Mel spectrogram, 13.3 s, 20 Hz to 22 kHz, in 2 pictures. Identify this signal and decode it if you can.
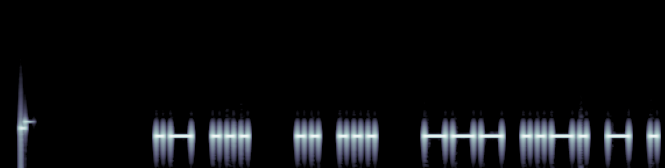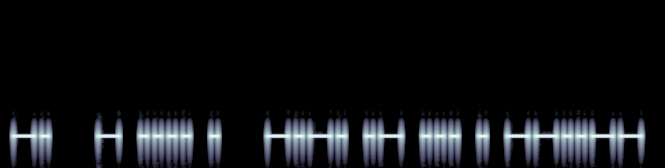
Morse code, heard as a keyed tone, about 17 wpm, 700 Hz. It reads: AS IS OFTEN THE CASE,
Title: Sentences from Top 1000 Words - Review Part 5 - 17wpm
